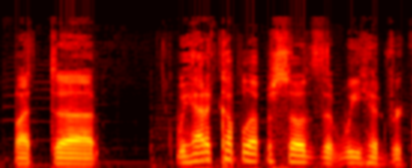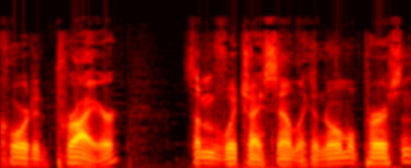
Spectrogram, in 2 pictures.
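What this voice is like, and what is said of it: Congested voice from a cold. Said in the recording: “the way my voice sounds today. I am suffering from a seasonal cold ... a very bad head cold”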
